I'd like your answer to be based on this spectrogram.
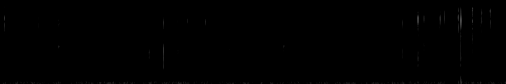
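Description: A solid, faceted, polished stone polyhedron is held close to the microphone and tapped on its flat faces with long nails. About twenty quiet, bright, dry clicks come in an uneven rhythm with almost no ring, and the taps grow louder and denser near the end.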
